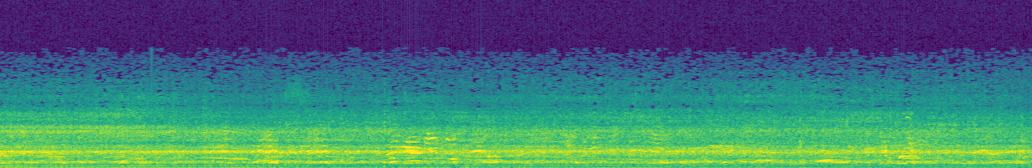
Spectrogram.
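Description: Crowd hubbub at a busy outdoor swimming pool: many distant voices and children's shouts blending together, over a steady low rumble.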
